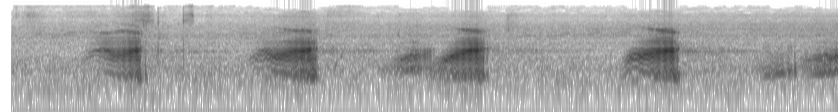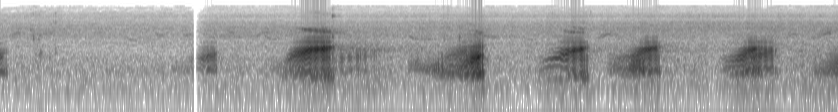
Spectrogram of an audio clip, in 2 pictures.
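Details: Frogs in Lithuania, at a remote spot away from people. Short, rasping croaks come in a loose series, roughly one per second, some louder and some fainter, against a quiet background.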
